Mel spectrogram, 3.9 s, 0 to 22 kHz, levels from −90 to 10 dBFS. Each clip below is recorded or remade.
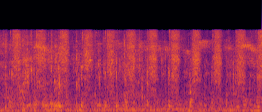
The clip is recorded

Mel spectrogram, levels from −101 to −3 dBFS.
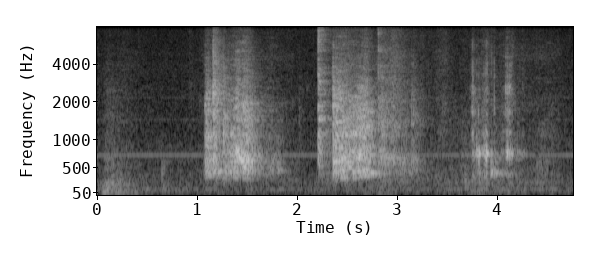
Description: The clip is recorded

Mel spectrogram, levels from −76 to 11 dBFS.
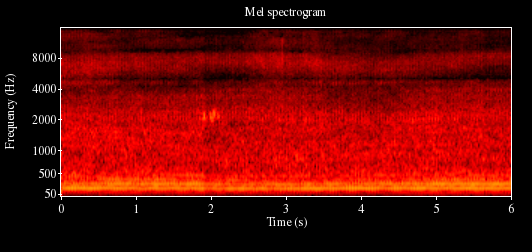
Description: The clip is recorded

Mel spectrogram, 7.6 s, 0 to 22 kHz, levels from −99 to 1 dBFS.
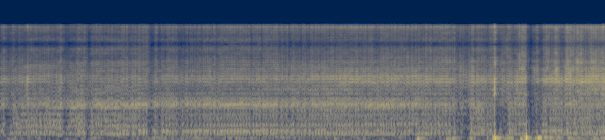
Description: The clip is remade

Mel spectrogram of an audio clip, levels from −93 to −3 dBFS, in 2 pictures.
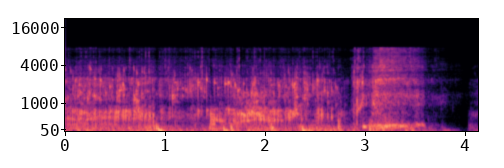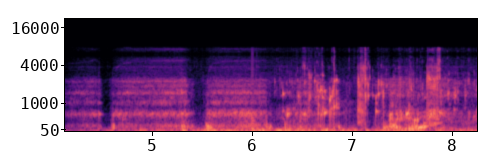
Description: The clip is recorded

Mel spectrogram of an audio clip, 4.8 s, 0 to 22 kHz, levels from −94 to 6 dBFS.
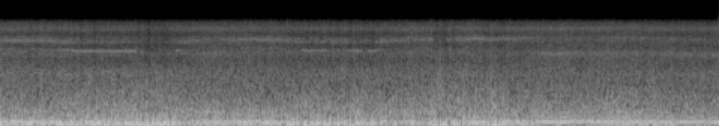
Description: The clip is recorded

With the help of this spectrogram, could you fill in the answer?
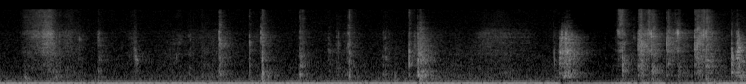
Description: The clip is remade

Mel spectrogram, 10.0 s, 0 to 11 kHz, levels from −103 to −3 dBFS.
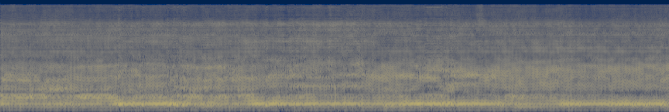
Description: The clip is remade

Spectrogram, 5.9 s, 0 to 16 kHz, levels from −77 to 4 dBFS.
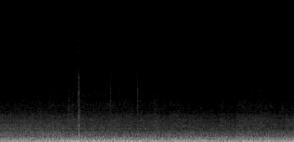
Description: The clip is remade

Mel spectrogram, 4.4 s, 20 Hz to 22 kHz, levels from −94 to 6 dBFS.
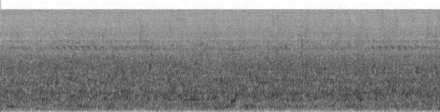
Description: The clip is recorded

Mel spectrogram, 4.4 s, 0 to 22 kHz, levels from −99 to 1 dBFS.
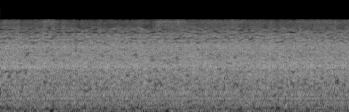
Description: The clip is remade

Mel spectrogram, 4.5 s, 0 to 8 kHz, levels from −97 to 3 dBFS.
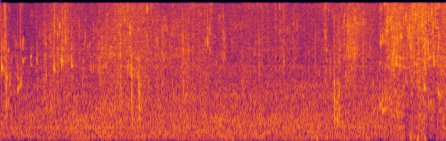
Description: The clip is remade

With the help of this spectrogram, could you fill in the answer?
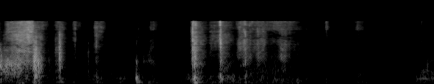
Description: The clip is remade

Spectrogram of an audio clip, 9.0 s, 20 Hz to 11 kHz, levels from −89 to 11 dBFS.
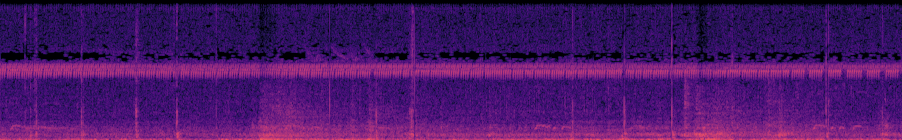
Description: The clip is recorded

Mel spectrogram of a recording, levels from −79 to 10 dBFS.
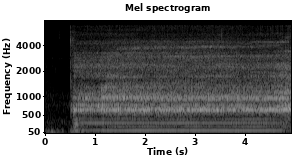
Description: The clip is recorded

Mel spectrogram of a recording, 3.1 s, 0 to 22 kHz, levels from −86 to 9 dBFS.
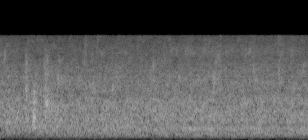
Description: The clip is remade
